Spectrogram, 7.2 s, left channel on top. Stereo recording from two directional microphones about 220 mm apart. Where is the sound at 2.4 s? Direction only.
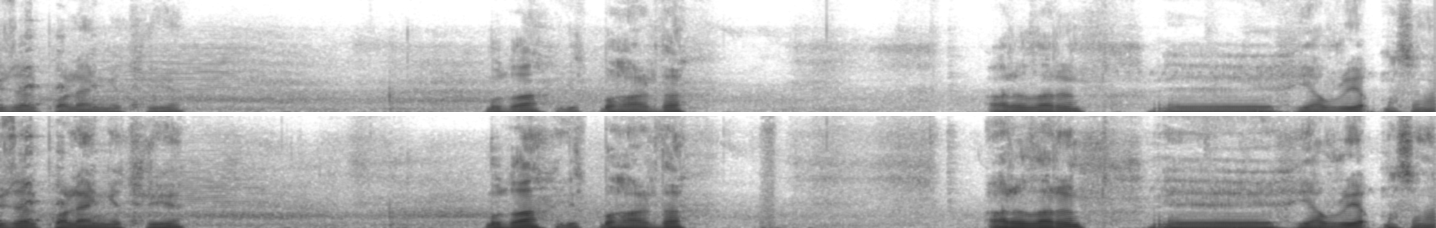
15° right (ahead or behind).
